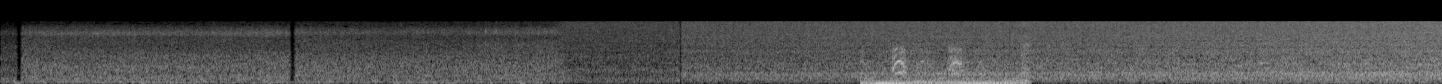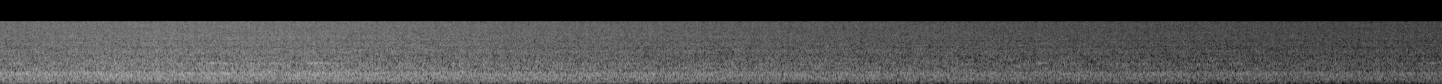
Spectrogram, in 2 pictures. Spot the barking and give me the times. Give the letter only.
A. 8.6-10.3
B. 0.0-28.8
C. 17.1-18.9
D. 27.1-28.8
A.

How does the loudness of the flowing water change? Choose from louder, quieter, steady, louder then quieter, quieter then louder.
louder then quieter.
